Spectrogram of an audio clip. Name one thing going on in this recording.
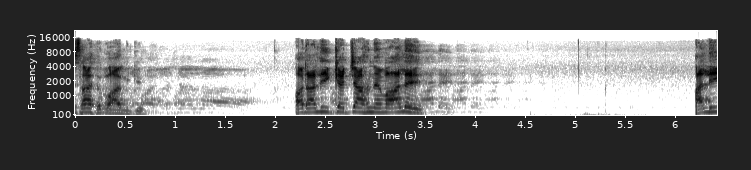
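A man recites loudly and emotionally into a microphone, heard through loudspeakers with echo.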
